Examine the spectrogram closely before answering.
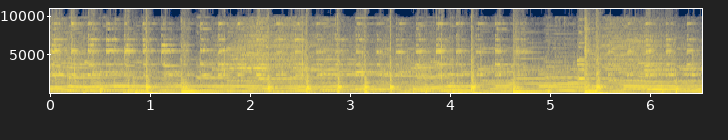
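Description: Javanese gamelan playing: bronze keyed and gong-chime instruments ring out a melody over kendang hand-drum strokes that drop in pitch as they sound.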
